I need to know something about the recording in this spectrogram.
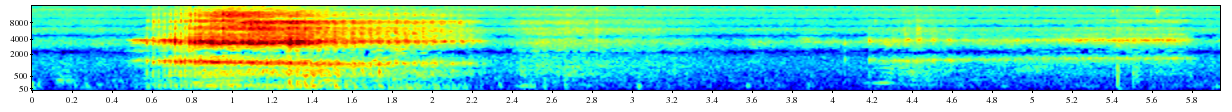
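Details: Father snoring during sleep: one loud, rough, rattling breath lasting about two seconds, then quieter breathing.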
